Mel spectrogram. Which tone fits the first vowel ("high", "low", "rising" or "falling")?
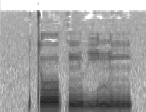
high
